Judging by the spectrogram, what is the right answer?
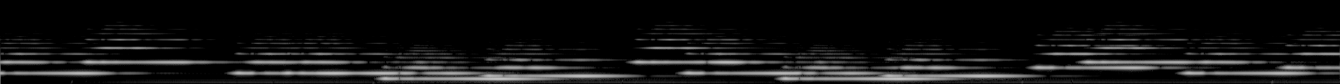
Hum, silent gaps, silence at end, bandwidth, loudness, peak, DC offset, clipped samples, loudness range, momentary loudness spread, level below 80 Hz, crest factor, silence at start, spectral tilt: none; none; 0 s; 6.6 kHz; -24 LUFS; -12 dBFS; under 0.1%; under 0.1%; 2 LU; 7 LU; -84 dBFS; 12 dB; 0 s; -5.5 dB/octave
